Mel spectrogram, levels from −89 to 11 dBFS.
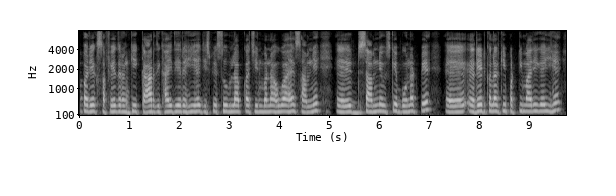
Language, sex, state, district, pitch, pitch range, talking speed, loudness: Hindi, male, Bihar, Jamui, 215 Hz, 210-225 Hz, 185 wpm, -21 LUFS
